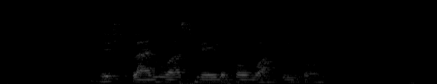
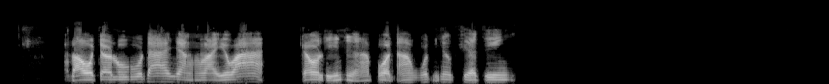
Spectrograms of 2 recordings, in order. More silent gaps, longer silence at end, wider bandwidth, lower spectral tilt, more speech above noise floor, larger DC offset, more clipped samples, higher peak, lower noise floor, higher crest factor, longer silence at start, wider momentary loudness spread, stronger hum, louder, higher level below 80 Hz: second, none vs 0.46-0.61 s, 2.66-3.00 s; second, 0.2 s vs 3.15 s; first, 9 kHz vs 7.8 kHz; about the same, -4 dB/octave vs -5 dB/octave; second, 31 dB vs over 71 dB; neither; neither; second, -42 dBFS vs 0 dBFS; about the same, -90 dBFS vs under -90 dBFS; about the same, 18 dB vs 22 dB; second, 0.05 s vs 0.25 s; first, 11 LU vs 8 LU; neither; second, -59 LUFS vs -19 LUFS; second, -84 dBFS vs -64 dBFS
